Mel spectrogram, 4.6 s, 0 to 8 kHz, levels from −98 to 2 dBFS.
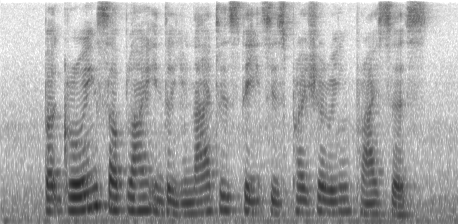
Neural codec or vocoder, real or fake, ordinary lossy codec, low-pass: none; real; none; none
